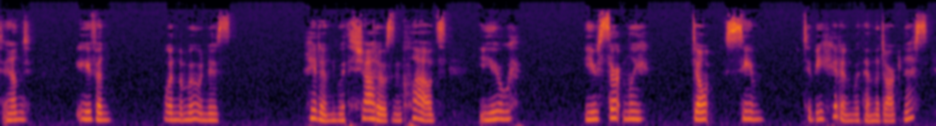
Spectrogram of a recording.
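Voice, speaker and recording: A woman plays a haughty, self-possessed schoolgirl in an ASMR roleplay. She speaks formally and deliberately at a medium pitch, with a sardonic edge. The sound is dry and close, with no room echo. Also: a little mellow. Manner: formal, articulate, measured speech with deliberate pauses. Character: composed, haughty junior high schoolgirl, amused and sardonic. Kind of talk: scripted ASMR roleplay monologue.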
